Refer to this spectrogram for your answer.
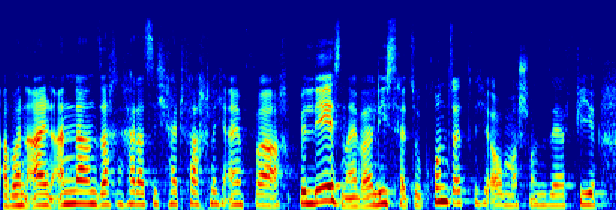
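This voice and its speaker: Speech moves at a very fast pace with fairly even intonation. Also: woman, medium pitch for a woman. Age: 30s. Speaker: social media presenter and expectant mother. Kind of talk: casual chat. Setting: live at a trade fair set.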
